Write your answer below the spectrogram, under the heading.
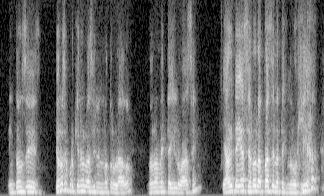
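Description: Against a quiet background, a man talks at a very fast pace. His pitch is high, with ordinary variation. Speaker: YouTube interviewer. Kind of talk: interview. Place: home room. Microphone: studio mic.

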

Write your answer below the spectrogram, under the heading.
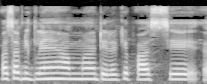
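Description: A woman speaks with a dry sound and no echo. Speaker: mother vlogger. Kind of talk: casual vlog chat. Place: car. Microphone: phone near.

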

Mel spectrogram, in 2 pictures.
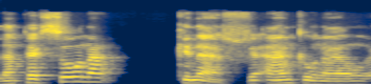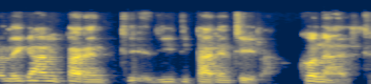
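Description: With a German accent, a man talks at a fairly slow pace with lively intonation against a quiet background. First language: German (speaking Italian). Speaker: anthropologist and author; guest. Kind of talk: interview. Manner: halting. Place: home room. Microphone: video call.

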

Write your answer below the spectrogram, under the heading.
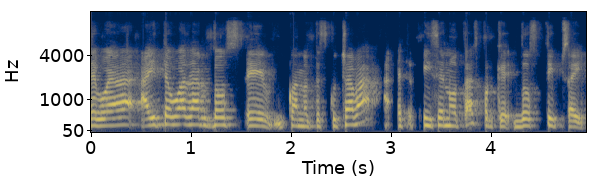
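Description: Against a quiet background, a woman with a plain, everyday voice speaks at a moderate pace and a fairly high pitch, her intonation fairly even and her loudness very even. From Mexico. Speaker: neuropsychologist; guest. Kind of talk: interview. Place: home room. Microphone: earbuds.

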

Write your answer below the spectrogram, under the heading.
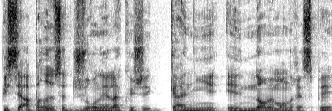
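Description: A man talks in a dark, mellow tone over a quiet background. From Montreal, Quebec. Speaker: restaurant owner, entrepreneur; podcast guest. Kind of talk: casual interview, life story. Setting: podcast studio. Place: studio. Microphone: studio mic.

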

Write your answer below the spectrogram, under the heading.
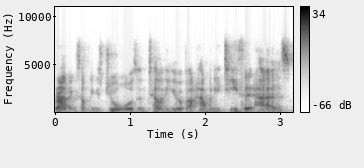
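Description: A man speaks with a British accent. Light background noise can be heard. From Australia. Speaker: museum worker. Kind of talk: podcast interview answer. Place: home room. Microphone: video call.

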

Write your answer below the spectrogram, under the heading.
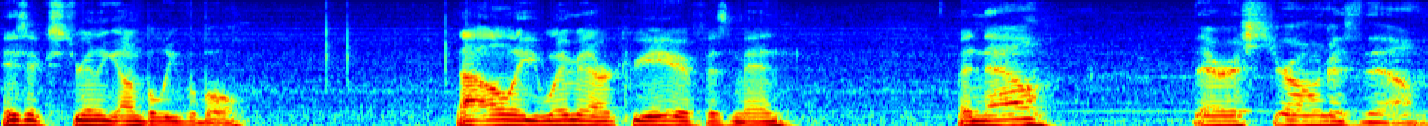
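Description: Fairly even intonation at a fairly slow pace, with long, frequent pauses and light background noise. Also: man, fairly low pitch for a man. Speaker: reaction video commentator. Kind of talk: casual reaction commentary. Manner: hesitant, halting. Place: home room. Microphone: phone near.

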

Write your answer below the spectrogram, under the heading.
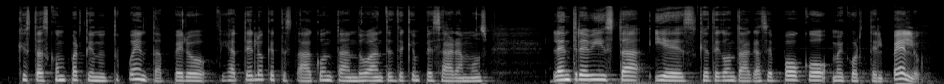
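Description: Against a quiet background, a woman speaks at a fairly quick pace with a fairly low pitch, a dark, mellow tone and fairly even intonation. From Colombia, Valledupar; Colombia. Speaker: podcast host. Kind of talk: interview conversation. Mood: warm, appreciative. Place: studio. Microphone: studio mic.

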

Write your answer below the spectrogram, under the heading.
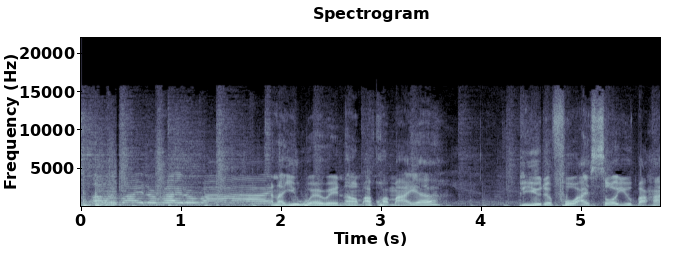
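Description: Music plays behind a man whose high pitch makes very wide swings as he talks at a moderate pace. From Ghana. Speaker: TV host. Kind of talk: TV presenter read to camera. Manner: upbeat.

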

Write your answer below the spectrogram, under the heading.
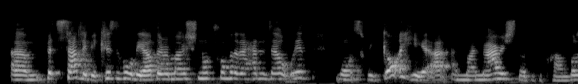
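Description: A woman at a very fast pace, ordinary pitch variation, quiet background. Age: 40s. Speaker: emotional healing practitioner; guest. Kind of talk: casual interview chat. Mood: earnest, reflective. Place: home room. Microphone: video call.

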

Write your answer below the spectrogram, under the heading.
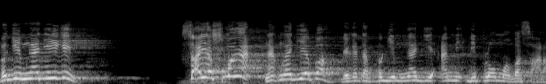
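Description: Loud and animated, a man with a Malaysian accent speaks with very wide pitch swings. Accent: Malaysian Malay. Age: 50s. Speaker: Islamic teacher and preacher. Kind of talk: sermon and religious lecture with humor. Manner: loud, animated. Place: hall. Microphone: headset.

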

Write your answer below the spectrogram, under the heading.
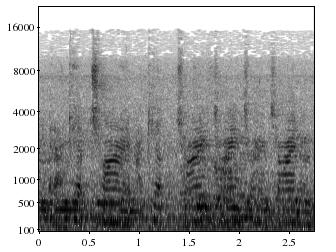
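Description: Loud background noise fills the clip. Over it, a woman speaks at a fairly quick pace. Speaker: interviewee. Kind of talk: interview answer. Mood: upbeat, playful. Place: empty room.

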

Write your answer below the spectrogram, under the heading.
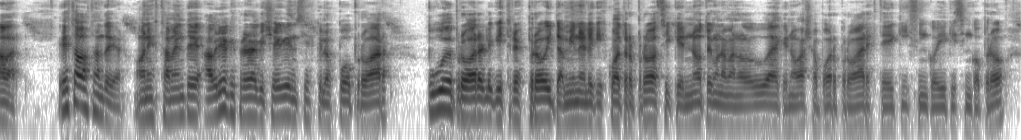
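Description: In a Rioplatense accent, a man talks at a very fast pace with ordinary pitch variation. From Argentina. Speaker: tech YouTuber. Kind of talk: tech news commentary to camera. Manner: casual, many fillers. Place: home room.

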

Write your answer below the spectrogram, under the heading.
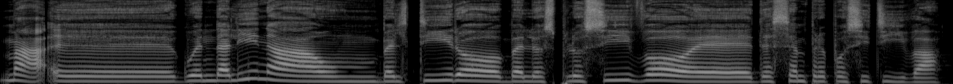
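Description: Against a quiet background, a woman talks at a very slow pace with hardly any pauses and fairly even intonation. The sound is dry, without echo. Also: medium pitch for a woman. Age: 20s. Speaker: archer; interviewee. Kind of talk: interview. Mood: relaxed, smiling. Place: gym. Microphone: handheld.

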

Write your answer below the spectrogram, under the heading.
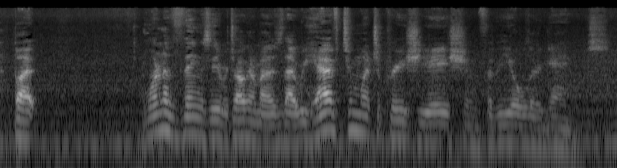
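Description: A man's speech, moderately paced and with normal rises and falls in pitch, sits over a faint layer of background noise. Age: 30s. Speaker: gaming vlogger. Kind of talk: casual monologue. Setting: home recording. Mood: relaxed, chatty. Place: home room. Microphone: webcam.

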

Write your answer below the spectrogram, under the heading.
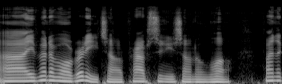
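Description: This is plain reading aloud. Nothing else is described.

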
